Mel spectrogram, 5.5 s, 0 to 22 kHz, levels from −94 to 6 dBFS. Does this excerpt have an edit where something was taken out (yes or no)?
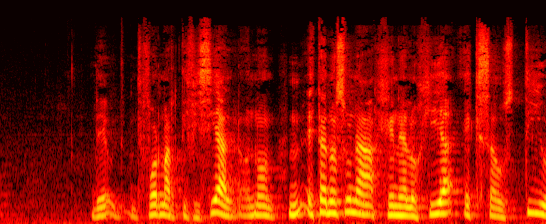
yes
